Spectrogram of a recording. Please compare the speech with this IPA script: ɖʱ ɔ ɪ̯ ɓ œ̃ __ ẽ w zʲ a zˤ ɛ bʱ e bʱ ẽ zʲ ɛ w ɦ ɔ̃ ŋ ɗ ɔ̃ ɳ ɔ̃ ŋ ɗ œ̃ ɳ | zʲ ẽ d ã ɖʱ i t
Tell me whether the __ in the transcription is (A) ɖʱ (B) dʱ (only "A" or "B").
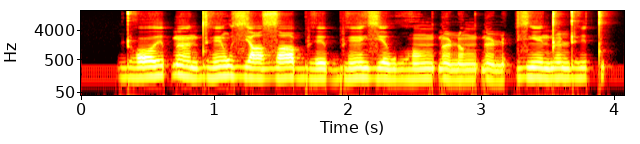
B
